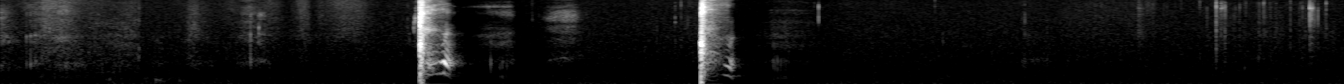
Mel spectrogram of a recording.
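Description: Two sharp, explosive bursts a couple of seconds apart in a quiet room, each with a brief trailing sound; sneezes.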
